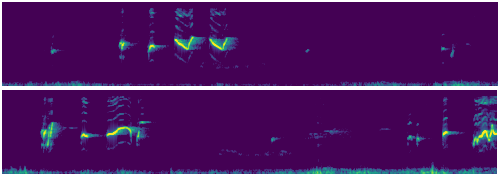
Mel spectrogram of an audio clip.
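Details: Contest singing by a mountain red-whiskered bulbul that keeps flapping its wings, voiced in the wild 'kít bổi' style. Several loud, bubbly warbled phrases come in bursts, over a steady low rumbling background.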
